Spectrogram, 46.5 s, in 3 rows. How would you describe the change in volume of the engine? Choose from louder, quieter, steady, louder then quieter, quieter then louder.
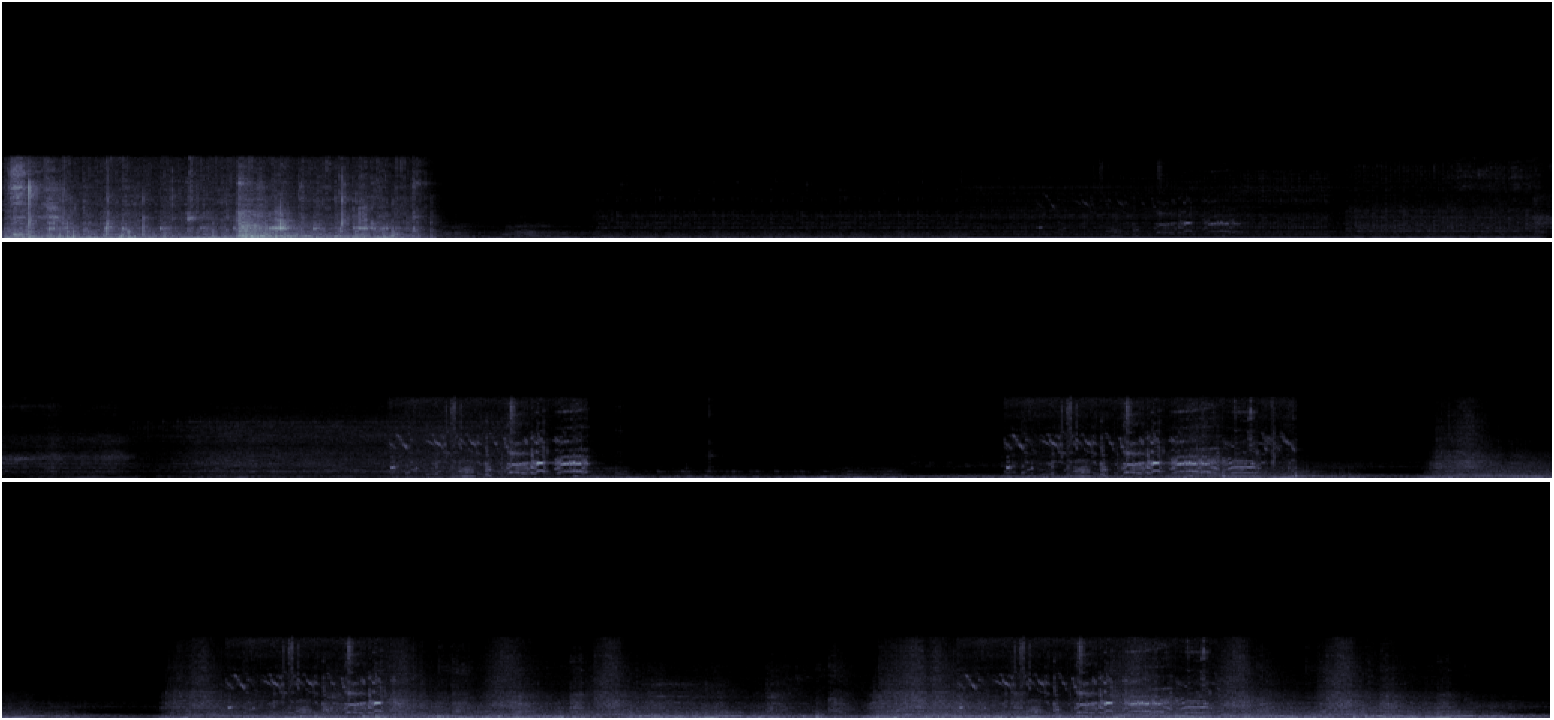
louder.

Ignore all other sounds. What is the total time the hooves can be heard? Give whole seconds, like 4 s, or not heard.
16 s.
